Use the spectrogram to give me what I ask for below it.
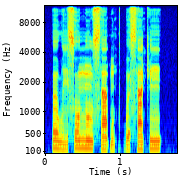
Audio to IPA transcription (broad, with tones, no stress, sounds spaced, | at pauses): ə˦˨ w i˨˦ s o˦ n ũ˦˨ l s ã˦˨ ɓ ũ˧ k ɓ ə˨ s ã˦ t͡ʃ ĩ˦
